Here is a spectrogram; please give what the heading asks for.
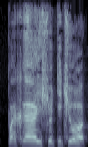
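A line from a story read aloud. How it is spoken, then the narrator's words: Shouted out. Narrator (Russian): выкрикнул кто-то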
